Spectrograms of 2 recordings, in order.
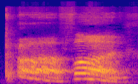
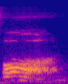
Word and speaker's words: fun: Everybody put your fist in the air like this and give me fun. Good. You got to have some pressure down here. If you use no pressure, you're saying fawn.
